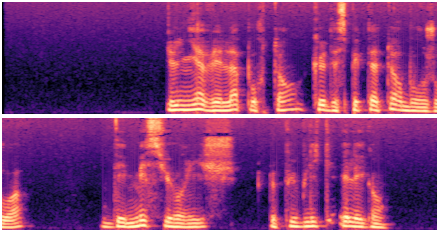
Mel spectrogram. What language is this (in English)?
French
